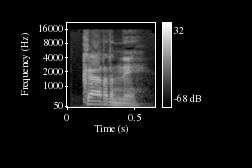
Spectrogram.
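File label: "carne", male, spanish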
